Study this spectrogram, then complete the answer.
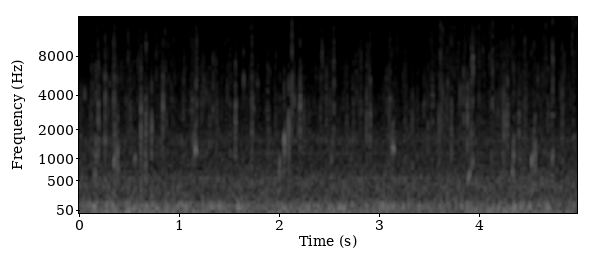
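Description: Food cooks in the survival video game The Long Dark with a faint, continuous bubbling sizzle that holds steady throughout, with no talking.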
